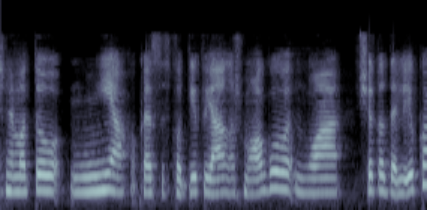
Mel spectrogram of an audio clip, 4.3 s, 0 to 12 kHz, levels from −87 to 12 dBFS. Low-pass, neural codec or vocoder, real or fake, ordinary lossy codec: 7.2 kHz; codec, 16 kHz, 1 kbps, FunCodec, trained on Chinese and English, 50 frames a second; fake; AAC, 32 kbps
